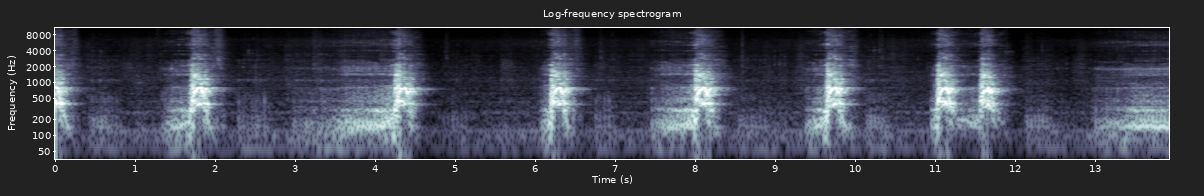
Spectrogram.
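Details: Brindle pit bull Bullet, unhappy with construction workers outside the house, lets out a steady series of deep barks, roughly eight, some in quick pairs, linked by low rumbling growls.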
